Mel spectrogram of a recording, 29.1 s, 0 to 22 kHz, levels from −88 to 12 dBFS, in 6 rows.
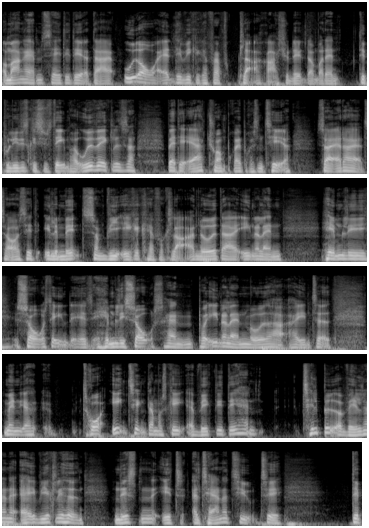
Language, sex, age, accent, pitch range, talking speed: Danish, male, 60-79, native, 100-120 Hz, 170 wpm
